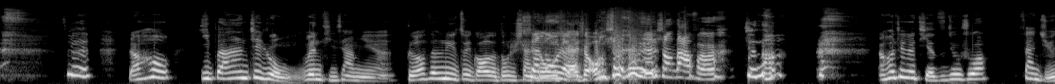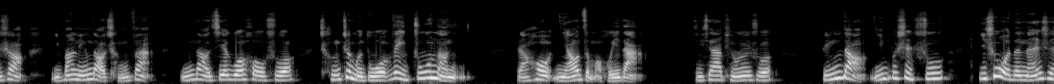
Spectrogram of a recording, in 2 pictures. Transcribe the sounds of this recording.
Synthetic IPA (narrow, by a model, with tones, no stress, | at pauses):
t̪we˥˩ɪ | ɻa˧˥nxo˥˩˧ʊ | i˥˩pa˥nʈ͡ʂɤ˥˩ʈ͡ʂʊ˨˩ŋwə˥˩nt̪ʰi˧˥ɕ̬ja˥˧mjɛ˥˩nt̪ɤ˧˥fə˥nly˥˧t͡swe˥˩ɪkɑ˥ʊd̪ə˨t̪o˥ʊʂɻ̩˥˧ʂ̬a˥˧nʊ˥ŋa˧˥ɪʂo˧˥ʊ˥˧˥ʂɑ˥˧ŋt̪a˥˩fa˥ʈ͡ʂə˥nd̪ə˨ | ɻa˧˥nxo˥˧ʊʈ͡ʂɤ˥˩ɡə˩t̪ʰjɛ˨˩d͡zɹ̩˧˥t͡ɕjo˥˧ʂʂwɔ˥ | fa˥˩nt͡ɕy˧˥ʂɑ˥˩ŋ | ni˨˩pɑ˥ŋli˧˥ŋt̪ɑ˨˩ʊʈ͡ʂʰɤ˧˥ŋfa˥˩n | li˧˥ŋt̪ɑ˨˩ʊt͡ɕjɛ˥kwɔ˥xo˥˩ʊʂwɔ˥ | ʈ͡ʂʰɤ˧˥ŋʈ͡ʂɤ˥˩mə˩t̪wɔ˥we˥˩ɪʈ͡ʂu˥nə˨nḭ˨˩˦ | ɻa˧˥nxo˥˩ʊni˨˩jɑ˥˩ʊt͡sə˨˩mʔə̰˦xwe˧˥ɪt̪a̰˧˥ | t̪i˨˩ɕja˥˩pʰi˧˥ŋlwə˥˩nʂwɔ˥ | li˧˥ŋt̪ɑ˨˩˦ʊni˧˥npu˧˥ʂɻ̩˥˩ʈ͡ʂu˥ | ni˨˩ʂɻ̩˧˥wɔ˨˩d̪ə˦na˧˥nʂ̬ə˧˥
